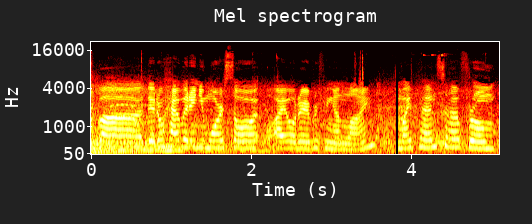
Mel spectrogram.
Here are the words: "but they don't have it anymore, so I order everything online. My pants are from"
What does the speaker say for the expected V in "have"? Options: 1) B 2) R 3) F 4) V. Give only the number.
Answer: 4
